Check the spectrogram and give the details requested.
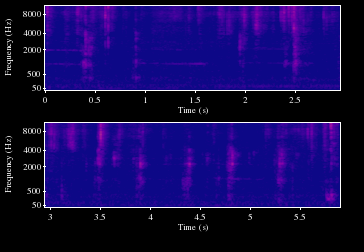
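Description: A person chewing a large piece of chewing gum with the mouth: faint, irregular wet clicks, roughly one every half second to a second.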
